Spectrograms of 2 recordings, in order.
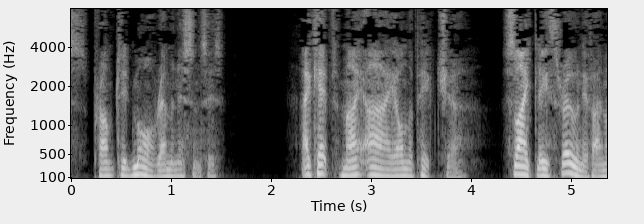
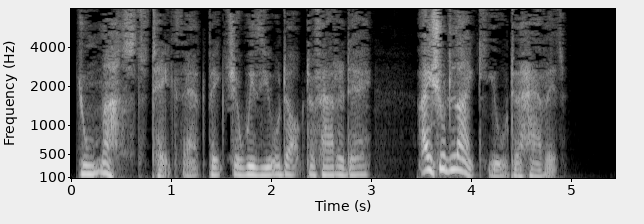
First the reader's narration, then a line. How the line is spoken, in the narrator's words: Ayres said gently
